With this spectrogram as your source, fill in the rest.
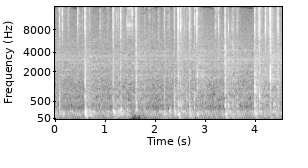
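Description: Code being typed on a computer keyboard, a quiet, irregular run of close key clicks with brief pauses between bursts.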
